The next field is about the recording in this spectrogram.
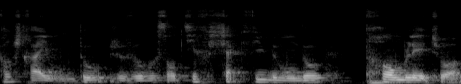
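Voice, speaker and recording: A man's fairly low voice carries a dark, mellow tone, moving at a fairly slow pace with ordinary pitch variation. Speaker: fitness youtuber. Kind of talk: casual vlog advice. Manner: casual slangy.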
